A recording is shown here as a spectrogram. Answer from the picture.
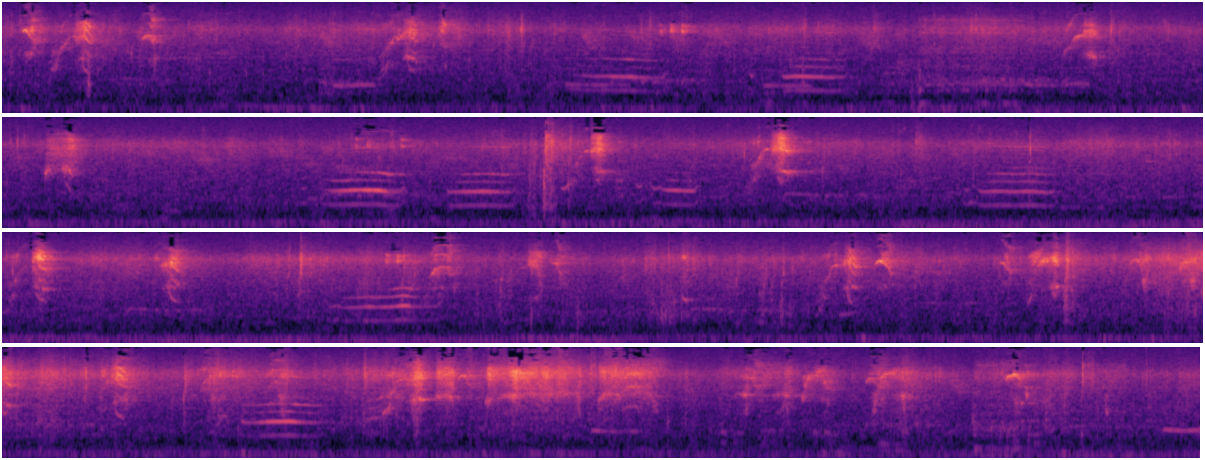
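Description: Short chirping animal calls repeating every second or two, some in quick pairs, with scattered sharp clicks and rustles.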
